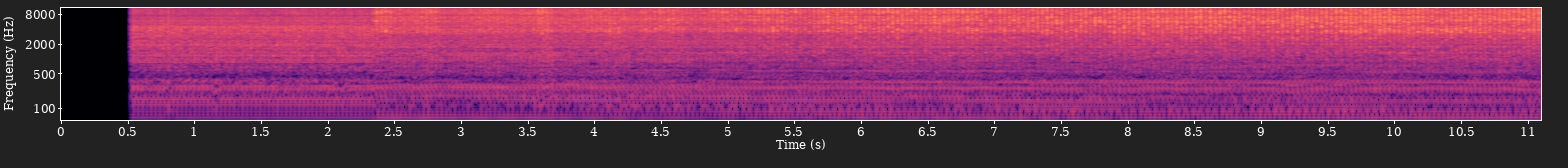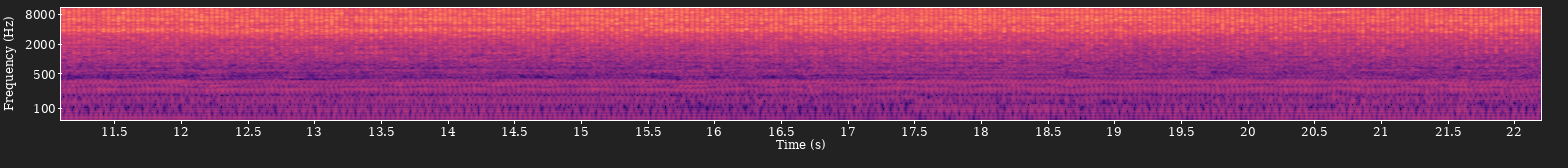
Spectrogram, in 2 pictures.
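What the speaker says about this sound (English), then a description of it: "We're talking Ariens snowblower today. We're going to go outside, start it up, and start throwing some snow." An Ariens snowblower from 2021 runs outdoors throwing snow, its engine roaring loud and steady at full throttle with a rough, rattling drone that holds for the whole stretch.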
